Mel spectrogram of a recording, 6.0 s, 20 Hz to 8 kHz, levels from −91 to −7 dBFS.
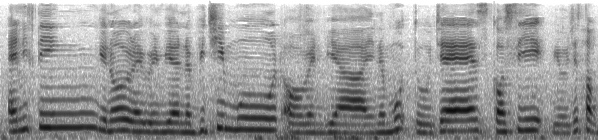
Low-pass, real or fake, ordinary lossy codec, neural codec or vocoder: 7.2 kHz; real; AAC, 32 kbps; none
